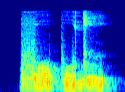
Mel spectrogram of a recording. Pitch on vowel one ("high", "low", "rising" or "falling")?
rising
